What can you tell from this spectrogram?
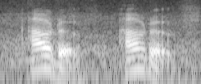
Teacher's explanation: The T changes to a fast D.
